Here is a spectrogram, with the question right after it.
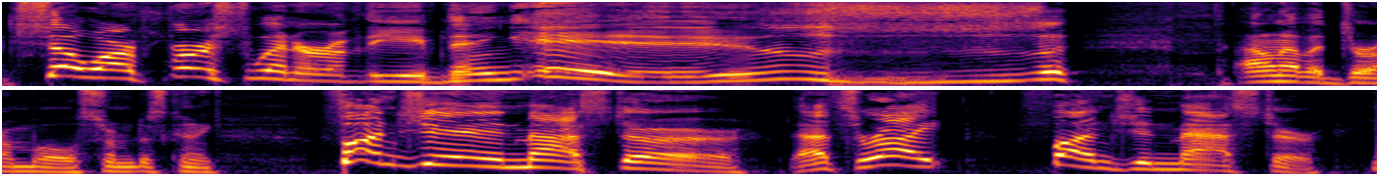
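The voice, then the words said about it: Booming announcer voice. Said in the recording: “I'm using my announcer voice.”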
